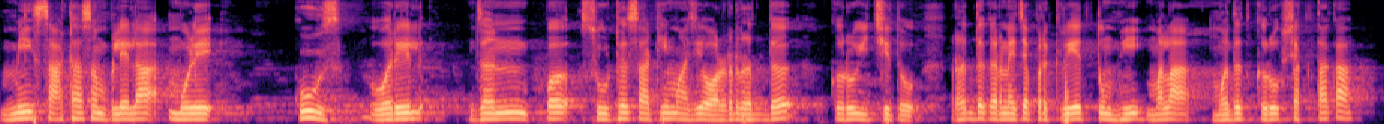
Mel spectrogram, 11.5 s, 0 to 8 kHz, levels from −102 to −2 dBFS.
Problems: none marked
